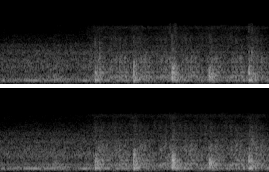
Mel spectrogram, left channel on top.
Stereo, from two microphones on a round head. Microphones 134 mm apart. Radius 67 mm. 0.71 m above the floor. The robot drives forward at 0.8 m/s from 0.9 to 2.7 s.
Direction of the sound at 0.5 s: 20° left (ahead or behind).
